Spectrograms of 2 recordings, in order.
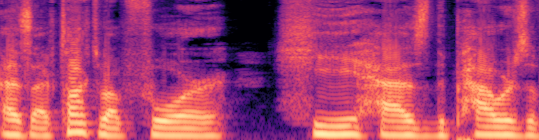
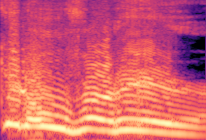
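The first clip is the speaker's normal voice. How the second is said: put-on loud, high, belted old-man voice; 8 semitones higher, 6 dB louder than usual. Describing a game fighter, the speaker quotes his famous line: Scorpion impression, old-guy voice. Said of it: "You sound like a really old guy".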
